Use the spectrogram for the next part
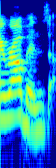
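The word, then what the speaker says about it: Robins: And I am Ray Robbins, R-A-E-R-O-B-I-N-S.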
